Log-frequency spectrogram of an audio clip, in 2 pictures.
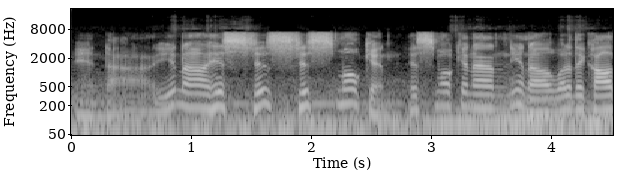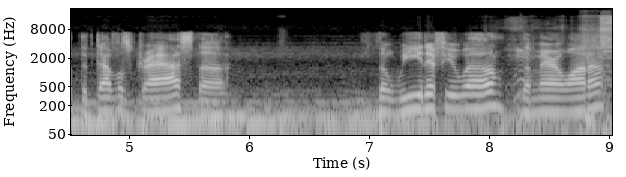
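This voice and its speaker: Midwest american guy streaming a game, bit higher voice, chatty, keeps talking to chat and repeating stuff. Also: normal speed, creaky, muffled recording, noisy background. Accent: Upper Midwest American. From Wisconsin, United States. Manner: chatty, talks to his viewers, repeats phrases. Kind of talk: casual live-stream chat over gameplay.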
